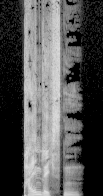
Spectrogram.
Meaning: 1. superlative degree of peinlich 2. inflection of peinlich: strong genitive masculine/neuter singular superlative degree
- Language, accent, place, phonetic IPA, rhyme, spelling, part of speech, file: German, Germany, Berlin, [ˈpaɪ̯nˌlɪçstn̩], -aɪ̯nlɪçstn̩, peinlichsten, adjective, De-peinlichsten.ogg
